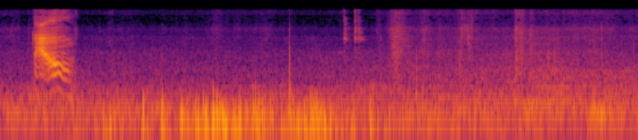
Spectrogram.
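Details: Cats gathering around a person to ask for food: one loud, drawn-out meow falling in pitch near the start, then soft shuffling, light knocks and quiet indoor noise with no further clear calls.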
